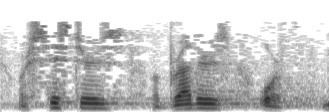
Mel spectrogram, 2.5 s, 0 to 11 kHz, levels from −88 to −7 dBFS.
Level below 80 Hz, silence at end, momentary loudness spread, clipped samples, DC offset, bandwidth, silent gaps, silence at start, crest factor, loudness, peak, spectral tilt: -76 dBFS; 0 s; 8 LU; under 0.1%; under 0.1%; 5.8 kHz; none; 0 s; 18 dB; -29 LUFS; -10 dBFS; -9.5 dB/octave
